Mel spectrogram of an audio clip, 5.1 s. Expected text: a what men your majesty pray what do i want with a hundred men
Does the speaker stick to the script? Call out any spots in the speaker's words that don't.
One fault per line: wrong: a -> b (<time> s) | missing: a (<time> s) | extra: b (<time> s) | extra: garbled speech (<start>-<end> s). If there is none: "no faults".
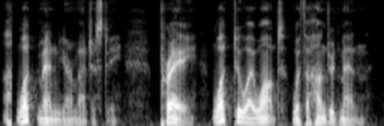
no faults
